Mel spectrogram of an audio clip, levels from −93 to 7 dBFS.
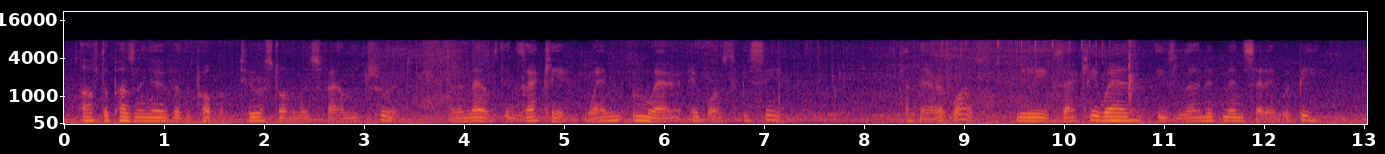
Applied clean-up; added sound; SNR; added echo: none; Bicycle; 8 dB; none.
